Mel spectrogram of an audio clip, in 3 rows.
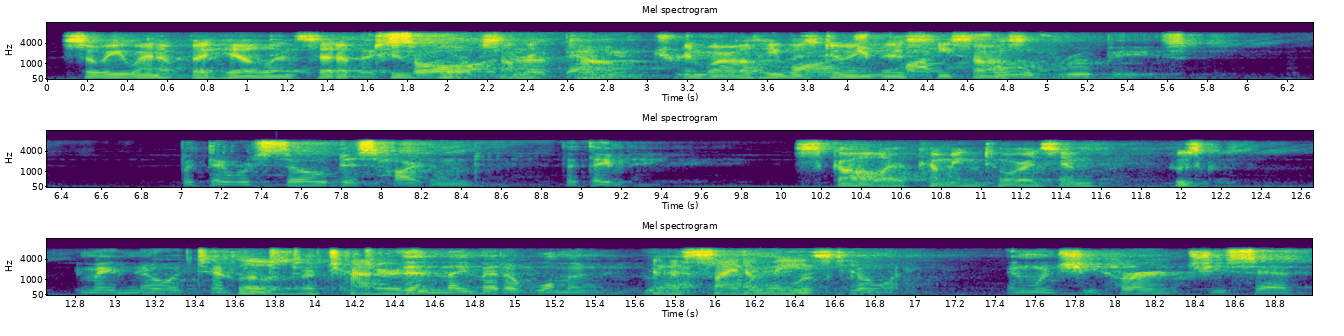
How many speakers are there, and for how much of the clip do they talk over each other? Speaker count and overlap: two, about 31%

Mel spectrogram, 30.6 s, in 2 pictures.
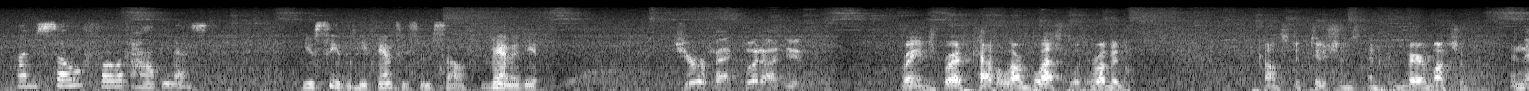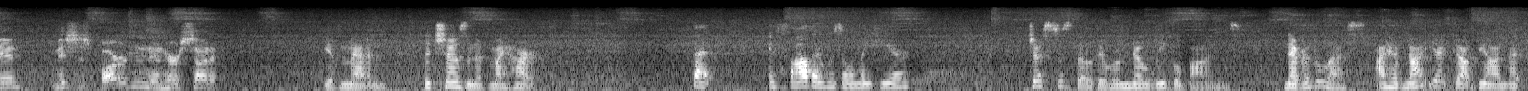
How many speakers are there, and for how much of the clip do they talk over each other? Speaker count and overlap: four, no overlap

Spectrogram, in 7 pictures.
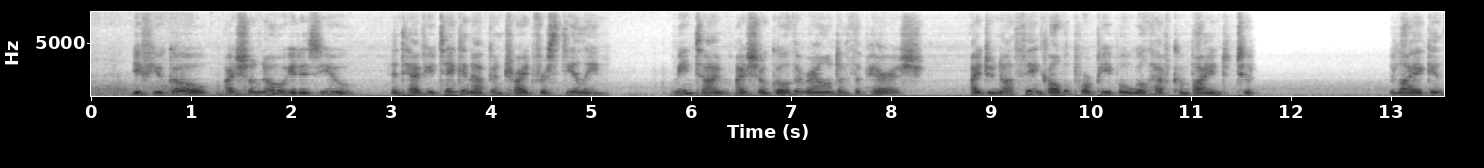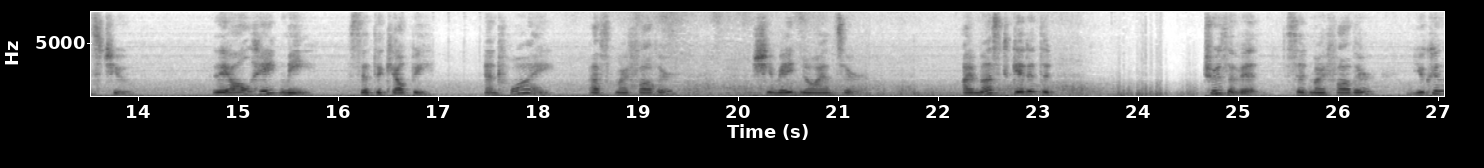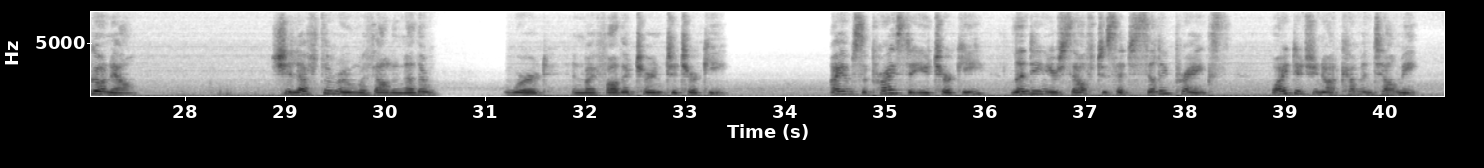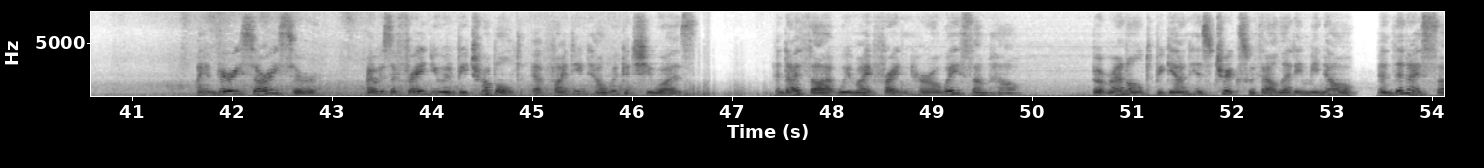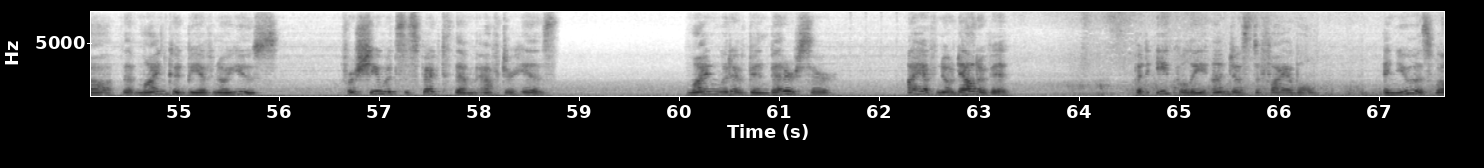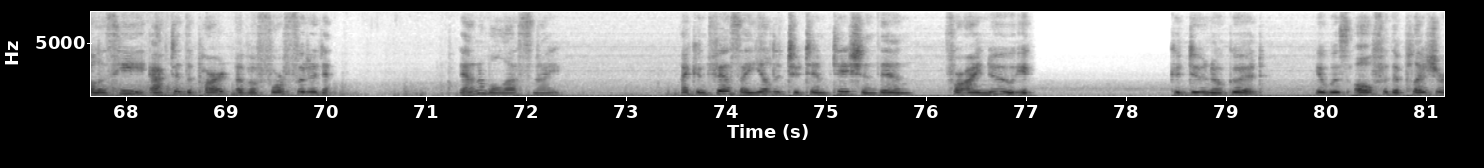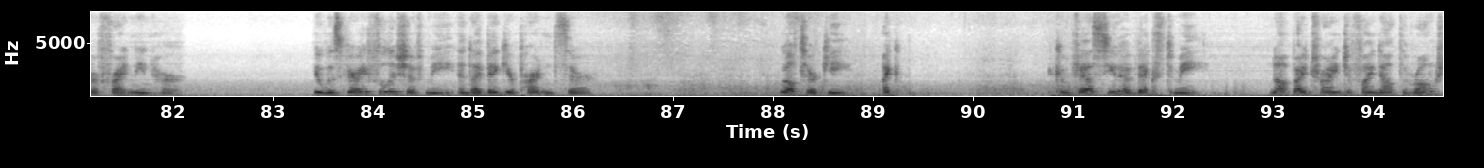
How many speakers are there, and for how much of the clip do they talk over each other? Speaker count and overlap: one, no overlap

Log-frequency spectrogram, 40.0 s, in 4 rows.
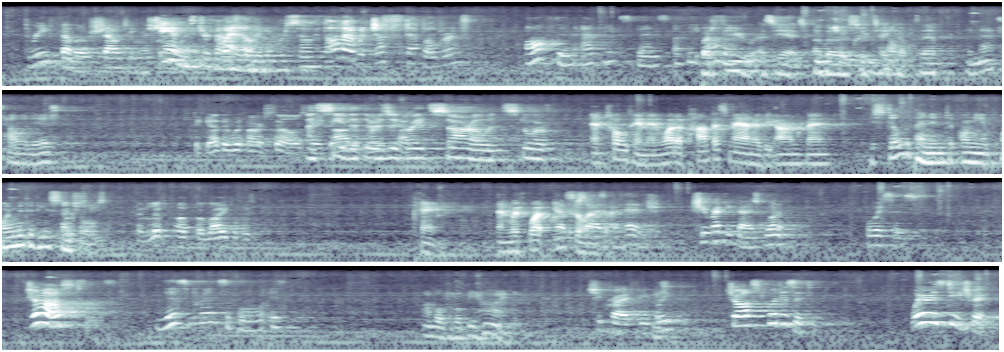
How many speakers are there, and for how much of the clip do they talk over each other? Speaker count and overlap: ten, about 18%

